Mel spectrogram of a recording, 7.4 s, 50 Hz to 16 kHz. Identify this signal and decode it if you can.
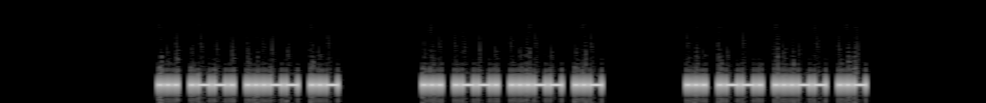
Morse code, heard as a keyed tone, about 37 wpm, 700 Hz. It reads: SP3U SP3U SP3U
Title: DXCC-100 Call Signs - 4 Characters - Repeated 3x - 40wpm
